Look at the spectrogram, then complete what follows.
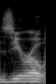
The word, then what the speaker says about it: Xero: zero now zero uh is pronounced zero but it's spelled x-e-r-o so x-e-r-o kind of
